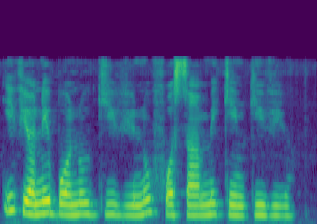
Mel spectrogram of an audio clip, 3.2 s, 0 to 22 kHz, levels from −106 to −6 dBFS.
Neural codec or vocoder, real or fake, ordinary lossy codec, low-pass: none; real; none; 7.2 kHz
